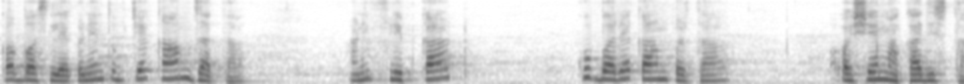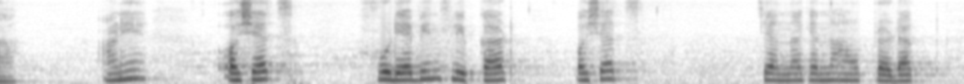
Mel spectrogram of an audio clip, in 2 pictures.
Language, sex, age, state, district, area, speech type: Goan Konkani, female, 18-30, Goa, Canacona, rural, spontaneous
